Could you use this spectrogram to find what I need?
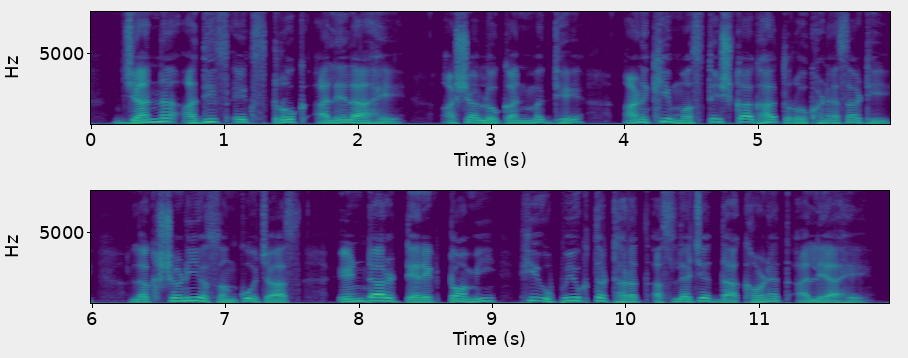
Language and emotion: Marathi, neutral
